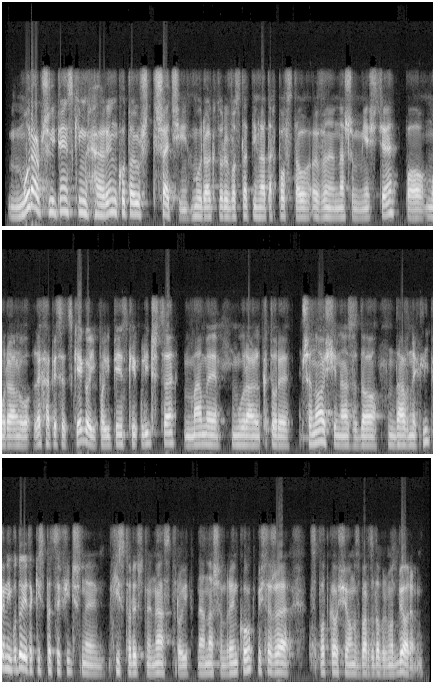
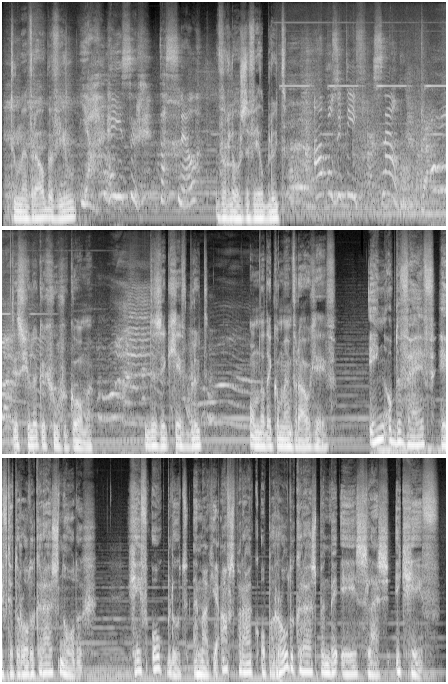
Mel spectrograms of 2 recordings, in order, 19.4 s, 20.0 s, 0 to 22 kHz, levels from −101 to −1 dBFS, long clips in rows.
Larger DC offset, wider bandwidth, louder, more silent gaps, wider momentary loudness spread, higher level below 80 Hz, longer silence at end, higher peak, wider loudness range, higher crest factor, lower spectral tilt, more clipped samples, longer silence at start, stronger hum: neither; second, 9.8 kHz vs over 20 kHz; second, -17 LUFS vs -11 LUFS; neither; second, 6 LU vs 9 LU; second, -64 dBFS vs -28 dBFS; about the same, 0.15 s vs 0.1 s; about the same, -2 dBFS vs 0 dBFS; about the same, 2 LU vs 3 LU; about the same, 14 dB vs 12 dB; about the same, -4.5 dB/octave vs -4 dB/octave; neither; about the same, 0.1 s vs 0.05 s; neither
